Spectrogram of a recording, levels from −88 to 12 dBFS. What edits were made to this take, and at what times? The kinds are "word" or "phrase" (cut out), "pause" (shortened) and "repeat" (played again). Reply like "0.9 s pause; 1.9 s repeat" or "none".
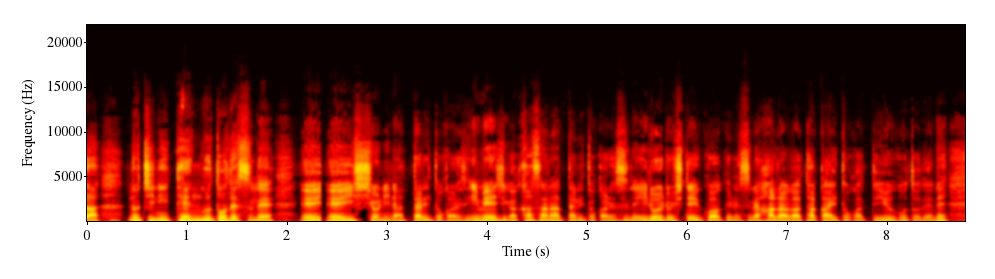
2.3 s repeat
